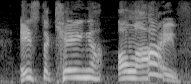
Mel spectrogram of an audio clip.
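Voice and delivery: shouting. A player in a tabletop game calls out to an ally mid-battle, shouting a question. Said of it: "I'm just gonna shout".

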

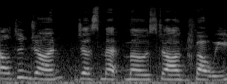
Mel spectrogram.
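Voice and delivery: soft talk through a mouthful, chewing. Out with the dog on a first big day out, talking while chewing. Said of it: "Ignore the fact that I'm chewing a bunch of nuts".

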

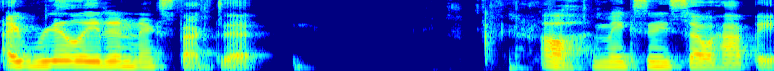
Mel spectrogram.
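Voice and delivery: tearful, emotional, on the verge of crying. Opening a gift of baked cookies on YouTube, tearful and emotional. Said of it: "I don't often cry on YouTube".

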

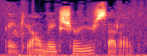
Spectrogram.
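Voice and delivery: rushed, very quiet, hushed half-whisper. Teacher during a class discussion, half-whispering to a student.

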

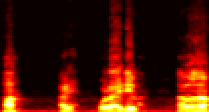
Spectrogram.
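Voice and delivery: panicked voice. Player reacts as the lights flicker and the music picks up: panicking. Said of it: "I'm panicking".

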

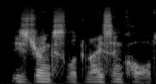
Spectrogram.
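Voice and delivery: ordinary delivery, nothing marked

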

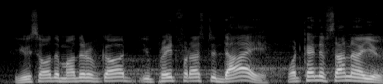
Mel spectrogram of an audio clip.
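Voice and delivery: bad put-on Indian accent. Speaker quotes their parents, in a lousy indian accent. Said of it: "my Indian accent is quite lousy".

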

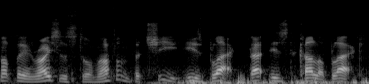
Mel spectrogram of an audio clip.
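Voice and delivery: ordinary delivery

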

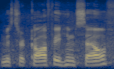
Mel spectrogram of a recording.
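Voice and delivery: ordinary talk, nothing marked

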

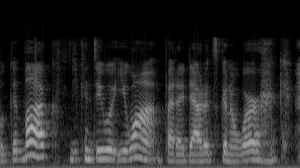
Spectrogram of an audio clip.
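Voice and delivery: fast, smug, condescending, dismissive tone. Retelling the vet's reply on hearing of a holistic vet: mock-smug reply. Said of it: "she very smugly replied".

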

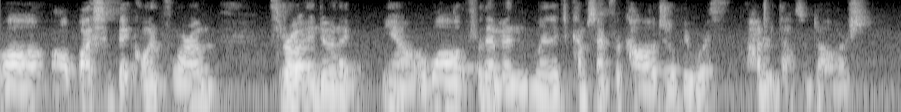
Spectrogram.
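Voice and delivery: ordinary talk, nothing marked

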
